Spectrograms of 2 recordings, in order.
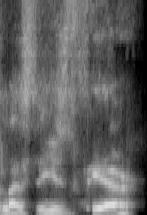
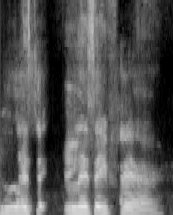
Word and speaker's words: laissez-faire: Laissez-faire. Laissez-faire. Laissez-faire. That's probably an Americanized pronunciation.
